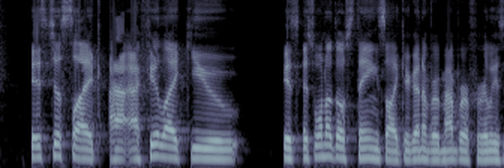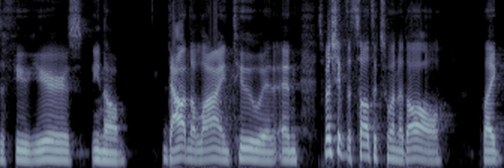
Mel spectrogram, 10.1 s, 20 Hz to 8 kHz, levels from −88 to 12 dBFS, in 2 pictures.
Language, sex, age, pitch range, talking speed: English, male, 20-39, 115-135 Hz, 245 wpm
